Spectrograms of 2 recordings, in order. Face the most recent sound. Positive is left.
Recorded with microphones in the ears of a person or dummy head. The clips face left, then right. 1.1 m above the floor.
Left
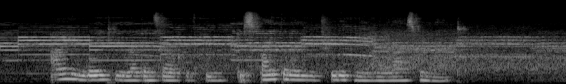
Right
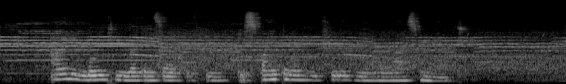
turn(degrees=75)  # may be behind; listen again after turning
